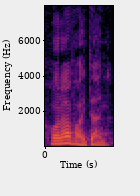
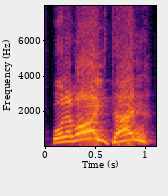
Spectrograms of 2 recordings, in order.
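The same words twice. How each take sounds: First: Soft, low, stunned murmur of "What have I done"; hushed horror. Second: High, loud cry of "What have I done" with stress on I; screamed horror. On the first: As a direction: whisper it to yourself, numb. Horrified self-questioning, hushed. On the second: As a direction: scream it out in despair. Horrified self-questioning, screamed. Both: Acted.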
